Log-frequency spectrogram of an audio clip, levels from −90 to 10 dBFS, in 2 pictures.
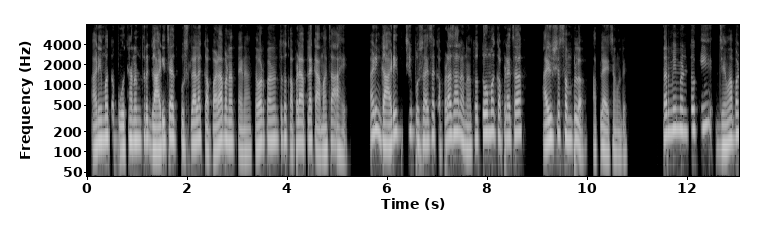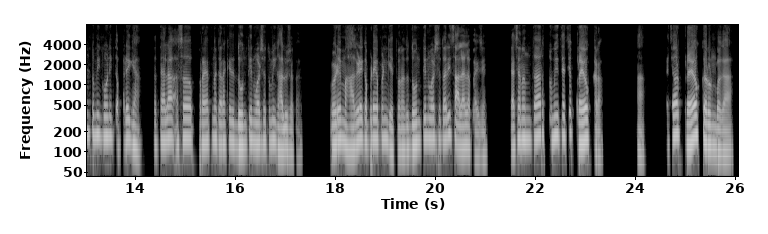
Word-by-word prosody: आणि 140 Hz, +4 st, +4 dB
मग 165 Hz, +2 st, +4 dB
तो 165 Hz, -, -5 dB
पोछानंतर 150 Hz, +5 st, +1 dB
गाडीच्या 135 Hz, +8 st, +4 dB
पुसल्याला 140 Hz, +3 st, +1 dB
कपडा 120 Hz, +6 st, +3 dB
बनत 150 Hz, -2 st, +1 dB
नाही 105 Hz, -2 st, -2 dB
ना, 105 Hz, +1 st, -4 dB
तोपर्यंत 150 Hz, +3 st, +1 dB
कपडा 135 Hz, +5 st, +1 dB
आपल्या 145 Hz, +2 st, +1 dB
कामाचा 110 Hz, +6 st, -1 dB
आहे 110 Hz, -6 st, -2 dB, 0.5 s
आणि 205 Hz, -, +4 dB
गाडीची 180 Hz, +9 st, +1 dB
पुसायचा 145 Hz, +2 st, -1 dB
कपडा 145 Hz, +7 st, 0 dB
झाला 190 Hz, -2 st, +2 dB
ना, 120 Hz, -2 st, -2 dB
तर 160 Hz, -, +1 dB
तो 185 Hz, 0 st, +6 dB
मग 200 Hz, +1 st, +2 dB
कपड्याचं 165 Hz, +3 st, +1 dB, 0.5 s
आयुष्य 160 Hz, +6 st, +3 dB
संपलं 155 Hz, -, +1 dB, 0.2 s
आपल्या 110 Hz, +1 st, -2 dB
ह्याच्यामध्ये. 95 Hz, -2 st, -5 dB, 0.7 s
तर 180 Hz, +2 st, +3 dB
मी 215 Hz, +2 st, +3 dB
म्हणतो 215 Hz, -1 st, +1 dB
की 235 Hz, +5 st, -3 dB, 0.2 s
जेव्हा 130 Hz, +5 st, +2 dB
पण 185 Hz, 0 st, +2 dB
तुम्ही 180 Hz, 0 st, 0 dB
कोणी 170 Hz, 0 st, 0 dB
कपडे 145 Hz, +4 st, -3 dB
घ्या 130 Hz, -6 st, -2 dB, 0.3 s
तर -, -, -5 dB
त्याला 145 Hz, +2 st, +1 dB
असं 155 Hz, +4 st, +1 dB
प्रयत्न 140 Hz, +2 st, -1 dB
करा, 135 Hz, -2 st, -1 dB
की 140 Hz, +1 st, -3 dB
2-3 125 Hz, +3 st, +1 dB
वर्ष 135 Hz, 0 st, 0 dB
तुम्ही 145 Hz, 0 st, -2 dB
घालू 115 Hz, -1 st, +1 dB
शकाल. 105 Hz, -2 st, -10 dB, 0.6 s
एवढे 135 Hz, +3 st, +4 dB
महागडे 130 Hz, +1 st, +1 dB
कपडे 150 Hz, +1 st, 0 dB
आपण 155 Hz, +1 st, -1 dB
घेतो 115 Hz, -3 st, -3 dB
ना, 115 Hz, -, -1 dB
तर 120 Hz, -, -2 dB
2-3 135 Hz, +6 st, 0 dB
वर्ष 155 Hz, -1 st, -1 dB
तरी 155 Hz, +4 st, 0 dB
चालायला 125 Hz, -5 st, +1 dB
पाहिजे. 90 Hz, +1 st, -7 dB, 0.5 s
त्याच्यानंतर 155 Hz, +6 st, +1 dB
तुम्ही 165 Hz, +3 st, +1 dB
त्याचे 170 Hz, +3 st, -2 dB
प्रयोग 140 Hz, +3 st, +6 dB
करा 100 Hz, -3 st, -4 dB, 0.8 s
हां, -, -, -5 dB
त्याच्यावर 175 Hz, +8 st, -2 dB
प्रयोग 145 Hz, +7 st, +6 dB
करून 130 Hz, -5 st, +3 dB
बघा. 105 Hz, -1 st, -1 dB
145 Hz, 165 wpm, -23 LUFS, 125-160 Hz, 0.8 s, तो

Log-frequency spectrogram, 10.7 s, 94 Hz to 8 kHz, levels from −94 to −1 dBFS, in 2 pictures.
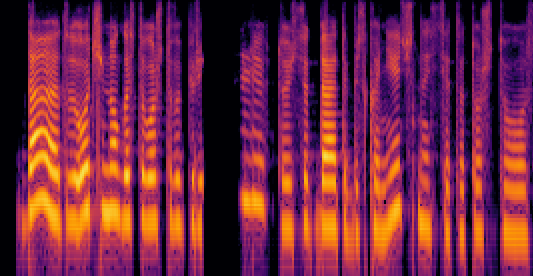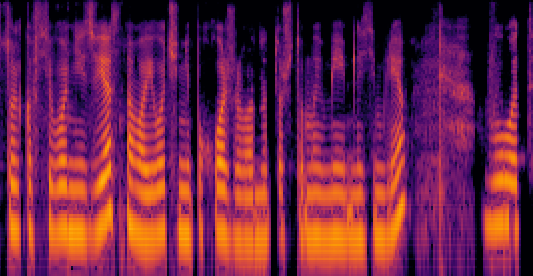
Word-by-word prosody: да, 275 Hz, +2 st, +9 dB
это 230 Hz, -1 st, +2 dB
очень 265 Hz, +2 st, +6 dB
многое 255 Hz, -3 st, +5 dB
из -, -, -14 dB
того, 230 Hz, -1 st, +2 dB
что 230 Hz, 0 st, -11 dB
вы 225 Hz, -1 st, -3 dB
перечислили. 300 Hz, +7 st, -5 dB
То 210 Hz, -, -7 dB
есть, 210 Hz, +2 st, -5 dB
это 220 Hz, +1 st, -5 dB
да, 215 Hz, 0 st, +9 dB
это 210 Hz, 0 st, -5 dB
бесконечность, 215 Hz, +4 st, -4 dB
это 190 Hz, 0 st, -8 dB
то, 200 Hz, +2 st, -7 dB
что 185 Hz, -1 st, -6 dB
столько 205 Hz, +1 st, -7 dB
всего 200 Hz, +1 st, -6 dB
неизвестного, 195 Hz, +1 st, -2 dB
и 180 Hz, -, -3 dB
очень 195 Hz, +1 st, -6 dB
непохожего 185 Hz, -2 st, -5 dB
на 175 Hz, 0 st, -8 dB
то, 185 Hz, -, -13 dB
что 175 Hz, -, -13 dB
мы 180 Hz, 0 st, -7 dB
имеем 175 Hz, 0 st, -7 dB
на 175 Hz, 0 st, -7 dB
Земле. 185 Hz, +8 st, -6 dB, 0.8 s
Вот. 215 Hz, -1 st, -4 dB
210 Hz, 180 wpm, -22 LUFS, 185-230 Hz, 0.8 s, да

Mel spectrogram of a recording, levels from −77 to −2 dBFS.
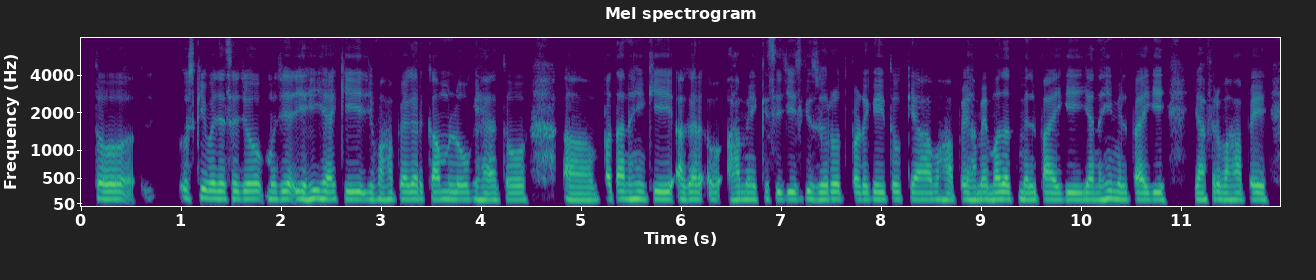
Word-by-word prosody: तो 130 Hz, -2 st, +2 dB, 0.5 s
उसकी 155 Hz, +1 st, 0 dB
वज़ह 140 Hz, -1 st, +3 dB
से 135 Hz, +1 st, -1 dB
जो 135 Hz, 0 st, +2 dB
मुझे 135 Hz, 0 st, +1 dB
यही 135 Hz, +1 st, +2 dB
है 130 Hz, -2 st, +3 dB
कि 130 Hz, -1 st, 0 dB
वहाँ 130 Hz, 0 st, -1 dB
पे -, -, -1 dB
अगर 130 Hz, 0 st, +1 dB
कम 130 Hz, +1 st, +1 dB
लोग 130 Hz, 0 st, -1 dB
हैं 120 Hz, 0 st, +1 dB
तो 120 Hz, 0 st, 0 dB
अ, -, -, -3 dB, 0.8 s
पता 135 Hz, 0 st, +2 dB
नहीं 130 Hz, 0 st, +2 dB
कि 130 Hz, -1 st, +2 dB
अगर 130 Hz, +1 st, +2 dB
अ, -, -, -4 dB, 0.2 s
हमें 125 Hz, 0 st, +1 dB
किसी 130 Hz, -1 st, -3 dB
चीज़ 130 Hz, 0 st, -1 dB
की 135 Hz, -, 0 dB
ज़रूरत 125 Hz, +1 st, +1 dB
पड़ 125 Hz, -1 st, 0 dB
गई 125 Hz, 0 st, 0 dB
तो 130 Hz, -, +1 dB
क्या 125 Hz, -1 st, 0 dB
वहाँ 120 Hz, -1 st, -1 dB
पे 130 Hz, -, 0 dB
हमें 120 Hz, +1 st, +1 dB
मदद 130 Hz, +1 st, +4 dB
मिल 125 Hz, -1 st, +1 dB
पाएगी 125 Hz, 0 st, +1 dB
या 120 Hz, -, +1 dB
नहीं 120 Hz, +3 st, +1 dB
मिल 125 Hz, -2 st, +1 dB
पाएगी। 120 Hz, +1 st, +1 dB, 0.3 s
या 125 Hz, -, +3 dB
फिर 130 Hz, +1 st, -2 dB
वहाँ 125 Hz, 0 st, +1 dB
पे, 125 Hz, -1 st, +2 dB
130 Hz, 225 wpm, -27 LUFS, 125-130 Hz, 0.8 s, मदद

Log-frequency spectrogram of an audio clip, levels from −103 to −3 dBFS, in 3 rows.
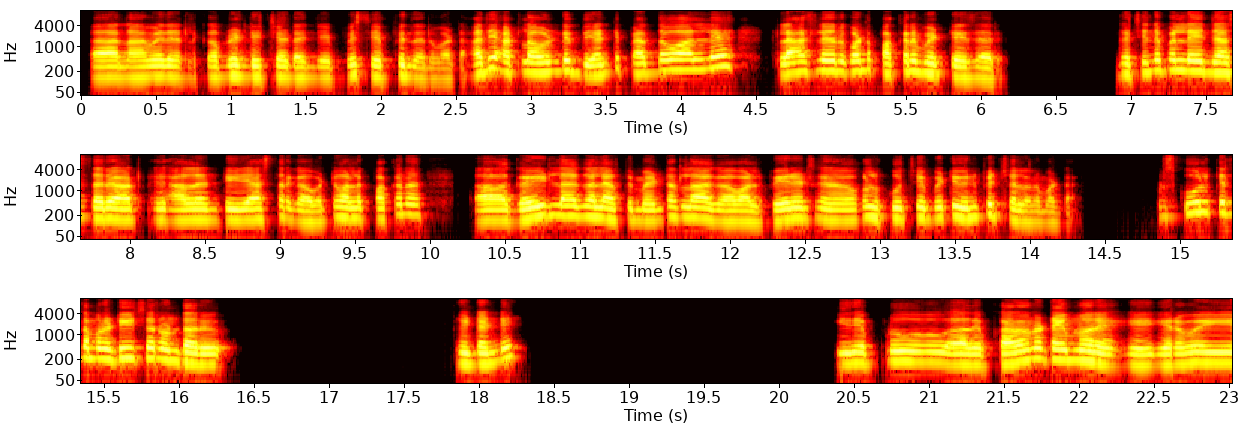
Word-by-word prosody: ఆహ్, 135 Hz, 0 st, +6 dB
నా 135 Hz, -, +1 dB
మీద 145 Hz, 0 st, +2 dB
ఇట్లా -, -, -24 dB
కం‌ప్లైట్ 145 Hz, +1 st, -2 dB
ఇచ్చాడు" 140 Hz, -2 st, -3 dB
అని 130 Hz, -, -16 dB
జెప్పేసి 150 Hz, +5 st, -7 dB
చెప్పిందనమాట. 130 Hz, -5 st, -7 dB, 0.2 s
అది 255 Hz, -, +2 dB
అట్లా 185 Hz, 0 st, 0 dB
ఉండిద్ది. 185 Hz, -6 st, 0 dB
అంటే 245 Hz, -, -12 dB
పెద్దవాళ్ళే 220 Hz, +8 st, +4 dB, 0.4 s
క్లాసులు 190 Hz, +4 st, +4 dB
వినకుండా 200 Hz, +2 st, -1 dB
పక్కన 195 Hz, +4 st, 0 dB
పెట్టేసారు. 135 Hz, -6 st, -1 dB, 0.8 s
ఇంకా 165 Hz, -1 st, -3 dB
చిన్న 185 Hz, +4 st, -2 dB
పిల్లలు 215 Hz, -1 st, +2 dB
ఏం -, -, -8 dB
జేస్తారు 175 Hz, -2 st, +3 dB
అట్లా 155 Hz, 0 st, -3 dB
అలాంటివి 150 Hz, 0 st, -1 dB
చేస్తారు 155 Hz, +2 st, -1 dB
కాబట్టి 130 Hz, +6 st, -3 dB
వాళ్ళకి 165 Hz, -1 st, -1 dB
పక్కన 210 Hz, +6 st, -4 dB, 0.5 s
ఆహ్, 145 Hz, 0 st, +3 dB
గైడ్‌లాగా 185 Hz, +2 st, +2 dB
లేకపోతే 155 Hz, -1 st, 0 dB
మెంటర్‌లాగా 165 Hz, -1 st, +1 dB
వాళ్ళ 130 Hz, -1 st, -1 dB
పేరెంట్స్‌‌ని 160 Hz, +1 st, +1 dB
ఎవరోకళ్ళు 155 Hz, +4 st, -3 dB
కూర్చోయబెట్టి 170 Hz, +1 st, -3 dB
వినిపించాళ్ళనమాట. 140 Hz, -, -5 dB, 0.5 s
ఇప్పుడు 180 Hz, 0 st, -20 dB
స్కూలు‌కెల్తే 240 Hz, 0 st, 0 dB
మన 200 Hz, -, +4 dB
టీచర్లుంటారు. 190 Hz, -9 st, +3 dB, 1.7 s
ఏంటండి? 155 Hz, +7 st, 0 dB, 2.2 s
ఇదెప్పుడు, 160 Hz, +2 st, -1 dB, 0.4 s
అది 140 Hz, 0 st, +3 dB
కరోనా 175 Hz, +8 st, +5 dB
టైమ్ంలోనే. 185 Hz, -5 st, +4 dB, 0.2 s
ఇ 135 Hz, -, +1 dB, 0.2 s
20, 160 Hz, +3 st, +1 dB
165 Hz, 130 wpm, -24 LUFS, 145-190 Hz, 2.2 s, ఆహ్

